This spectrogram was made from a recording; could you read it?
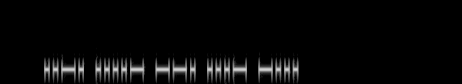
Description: Morse code, heard as a keyed tone, about 27 wpm, 700 Hz. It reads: F4GVB
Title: DXCC-100 Call Signs - 5 Characters - Repeated 3x - 28wpm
